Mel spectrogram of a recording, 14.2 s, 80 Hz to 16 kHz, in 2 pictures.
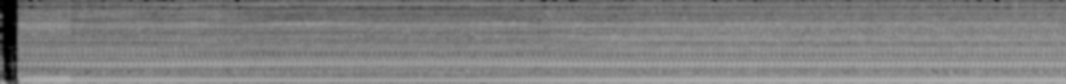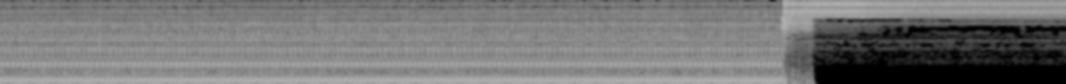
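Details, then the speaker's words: Kobalt Quiet Tech 4.3-gallon air compressor, a few years old: motor drones steadily, then at cut-off a loud hiss of air floods out; owner's research points to the check valve stuck open; he plans to remove and fix it. "right there is right that thing right there is a check valve and from everything I've read and all the research I've done on it that's what the issue is"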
